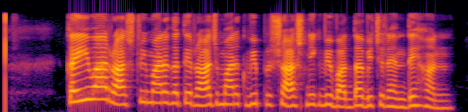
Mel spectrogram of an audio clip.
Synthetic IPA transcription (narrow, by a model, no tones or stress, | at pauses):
kɐiʋaːɾːaːʃʈɾiːmaːɾɡət̪eɾaːd͡ʒmaːɾɡʋipɾəʃaːsənɪkʋɪʋaːd̪aʋɪt͡ʃɾɛɦnd̪eɦən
